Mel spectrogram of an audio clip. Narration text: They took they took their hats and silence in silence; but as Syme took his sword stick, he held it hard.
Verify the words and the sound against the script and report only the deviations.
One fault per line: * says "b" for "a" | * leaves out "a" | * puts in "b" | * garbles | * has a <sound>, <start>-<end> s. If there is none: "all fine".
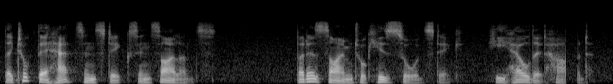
* leaves out "they took"
* says "sticks" for "silence"
* has a dropout, 5.7-5.8 s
